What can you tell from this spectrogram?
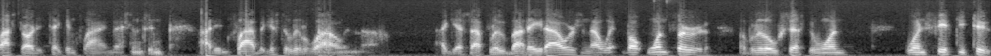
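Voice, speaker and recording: A man speaks with a Southern US accent at a fairly quick pace, his loudness swinging widely. The sound is dry and close, with no echo. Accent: Southern US (Georgia). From US South, Georgia. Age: 70s. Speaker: former smuggler and pilot. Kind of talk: interview storytelling.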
